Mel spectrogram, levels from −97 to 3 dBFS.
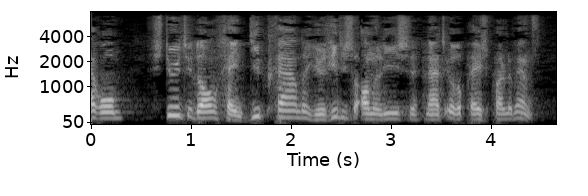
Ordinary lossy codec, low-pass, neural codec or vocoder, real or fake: AAC, 32 kbps; 7.2 kHz; none; real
